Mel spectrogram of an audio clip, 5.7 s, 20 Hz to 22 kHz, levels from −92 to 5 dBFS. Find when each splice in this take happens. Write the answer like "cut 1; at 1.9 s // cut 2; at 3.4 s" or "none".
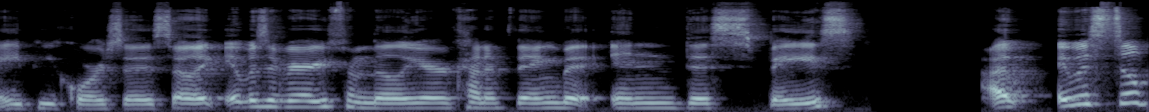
none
